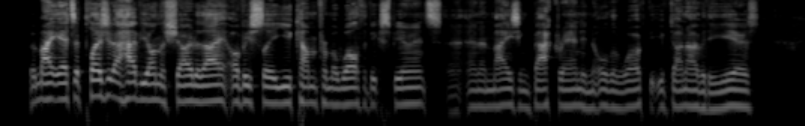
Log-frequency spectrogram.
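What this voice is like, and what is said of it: Thick rough Australian accent. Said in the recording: “you've got an accent. You're certainly not Australian or American ... do not lose your thick, rough Australian accent”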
